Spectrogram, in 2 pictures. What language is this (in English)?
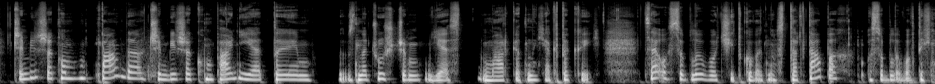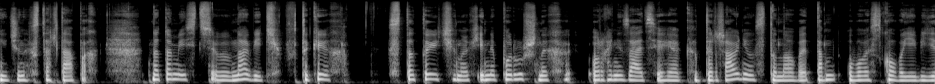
Ukrainian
